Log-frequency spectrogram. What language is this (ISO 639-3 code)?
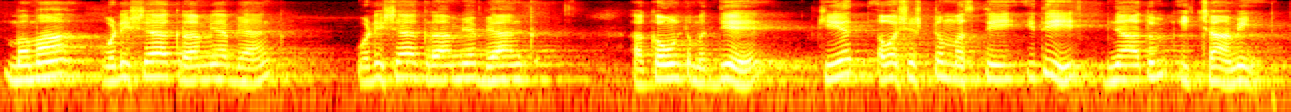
san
